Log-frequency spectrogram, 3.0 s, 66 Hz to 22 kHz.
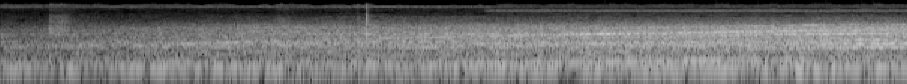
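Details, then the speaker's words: Refurbished Harrison M250 lathe, little used: a smooth whir rising evenly in pitch as the spindle spins up, with no knocks, rattles or strange noises; normal healthy running. "Absolutely stunning condition. This lathe has hardly done any work. It's in fantastic condition, and you can tell that because you can hear it run."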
